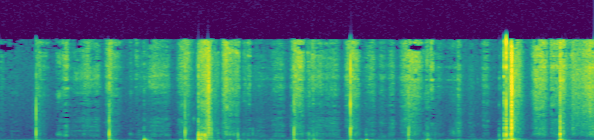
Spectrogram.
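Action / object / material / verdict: scrape / dark chocolate bar and steel knife / chocolate / none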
